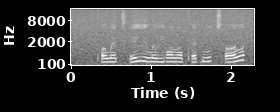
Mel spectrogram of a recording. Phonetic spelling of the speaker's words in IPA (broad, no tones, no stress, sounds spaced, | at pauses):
pʼ ʌ w ɛ t͡sʼ e lʲ ə w ə l j ɔ l ɔ pʼ ɛ ɠ u t͡sʼ ʌ l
